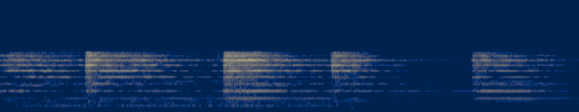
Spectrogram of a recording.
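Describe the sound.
Church bell ringing, with four distinct strikes at uneven intervals, each blooming into a sustained metallic hum that lingers and overlaps the next, fairly faint overall.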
